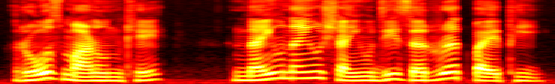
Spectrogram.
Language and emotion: Sindhi, neutral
